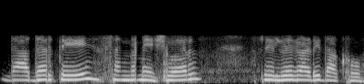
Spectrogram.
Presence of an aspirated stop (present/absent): present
